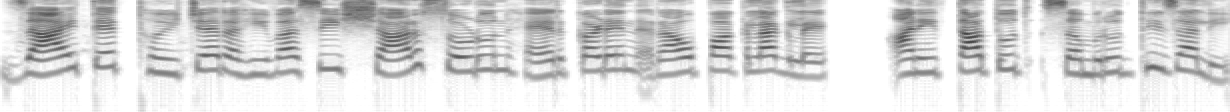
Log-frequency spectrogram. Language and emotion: Goan Konkani, neutral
